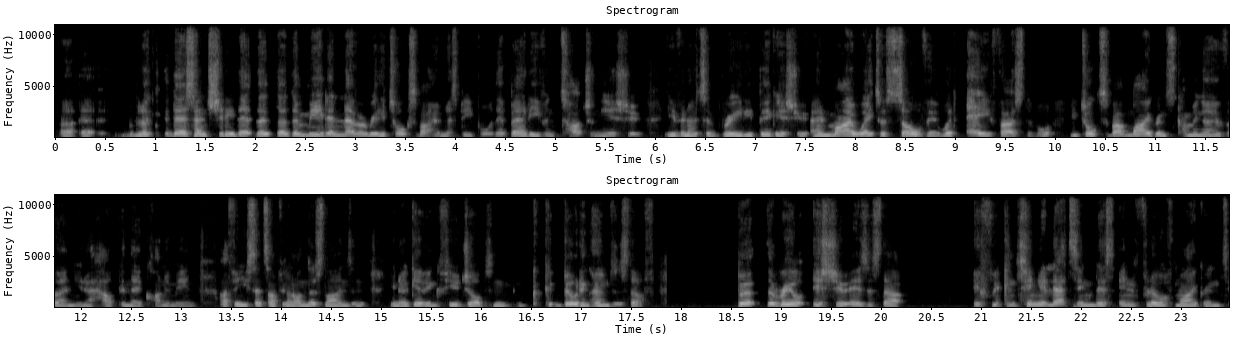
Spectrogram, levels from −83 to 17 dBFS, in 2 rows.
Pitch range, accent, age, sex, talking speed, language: 115-135 Hz, British, 20-39, male, 220 wpm, English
